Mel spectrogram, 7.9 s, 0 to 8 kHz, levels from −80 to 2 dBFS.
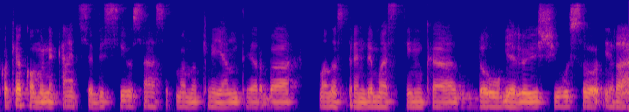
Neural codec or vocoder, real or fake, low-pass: vocoder, 44.1 kHz, 128 mel bands, Pupu-Vocoder; fake; 7.2 kHz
